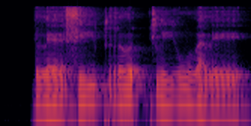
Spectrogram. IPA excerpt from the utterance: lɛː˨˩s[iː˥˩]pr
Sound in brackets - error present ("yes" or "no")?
no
